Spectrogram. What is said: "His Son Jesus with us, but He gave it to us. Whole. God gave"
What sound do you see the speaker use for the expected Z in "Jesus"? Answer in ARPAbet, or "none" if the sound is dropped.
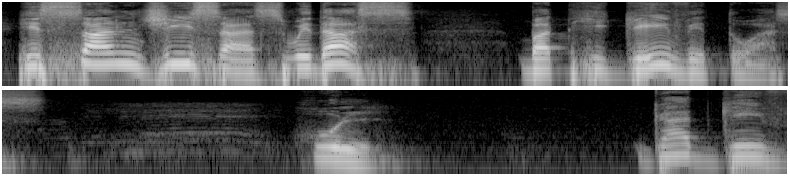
S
